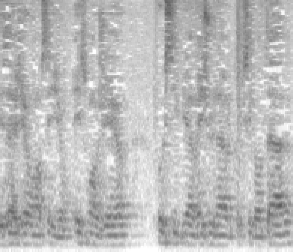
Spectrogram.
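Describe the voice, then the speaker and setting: A man with a non-native accent, in a room with audible echo. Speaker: war correspondent. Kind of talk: panel talk.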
